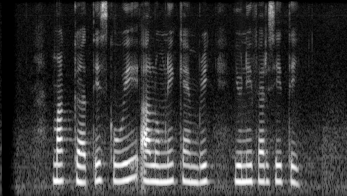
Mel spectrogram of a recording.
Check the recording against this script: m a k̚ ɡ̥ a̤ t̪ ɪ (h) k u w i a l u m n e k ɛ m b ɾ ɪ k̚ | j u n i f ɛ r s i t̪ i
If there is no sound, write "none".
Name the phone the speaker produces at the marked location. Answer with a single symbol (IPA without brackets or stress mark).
s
